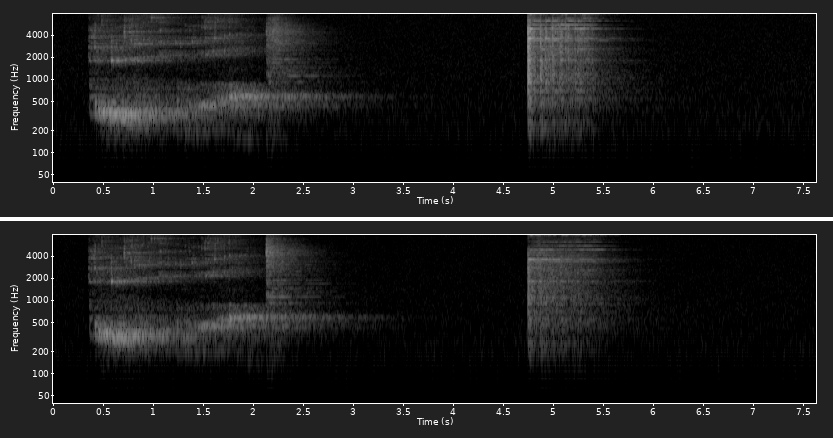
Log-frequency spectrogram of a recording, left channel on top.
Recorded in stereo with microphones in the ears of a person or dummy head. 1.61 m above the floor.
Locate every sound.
0.4 s a splash: 10° right (ahead or behind), 6.5 m
2.1 s a snare drum: 50° right (ahead or behind), 7.5 m
4.8 s cutlery clinking: 55° left (ahead or behind), 1.5 m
